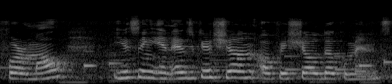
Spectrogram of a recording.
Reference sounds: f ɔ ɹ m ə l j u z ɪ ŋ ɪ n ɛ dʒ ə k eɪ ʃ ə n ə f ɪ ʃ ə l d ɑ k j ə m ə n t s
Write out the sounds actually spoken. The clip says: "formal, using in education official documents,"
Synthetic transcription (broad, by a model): f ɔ ɹ m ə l j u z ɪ ŋ ɪ n ɛ dʒ ə k eɪ ʃ ə n ə f ɪ ʃ ə l d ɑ k j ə m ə n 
